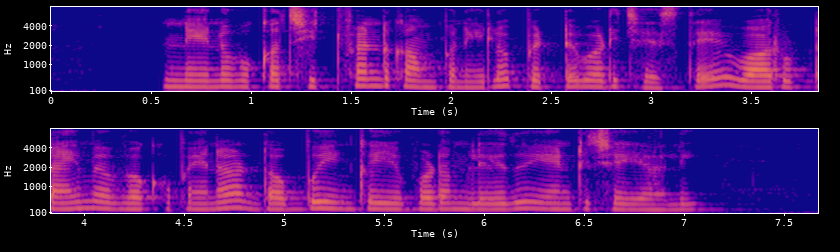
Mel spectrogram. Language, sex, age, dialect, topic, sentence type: Telugu, female, 25-30, Utterandhra, banking, question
